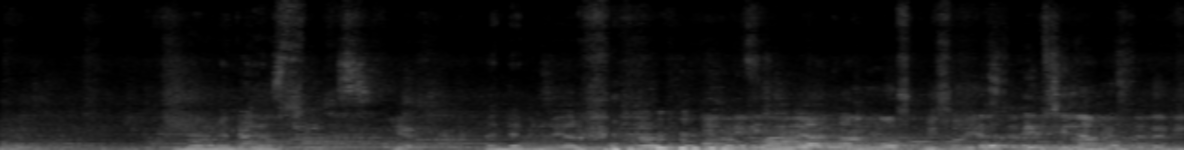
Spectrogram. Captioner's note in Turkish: kahkaha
